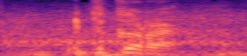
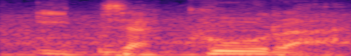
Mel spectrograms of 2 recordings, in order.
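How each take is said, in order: First: The name is said very quickly. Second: The name is said at a slow, even pace. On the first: This is how the player himself says it. "The way he says, he goes" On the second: This is how the name looks when read. "you would say it's Itakura. That's how it looks like"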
